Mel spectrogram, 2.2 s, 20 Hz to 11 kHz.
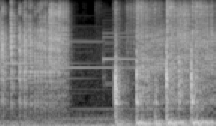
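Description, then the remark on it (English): Dice rolled for a brains roll clatter across a hard tabletop in a rapid, rattling burst, go quiet for a moment with a faint ringing hum, then land again in several sharp, loud clacks, showing another 6 and a 4. No one speaks. “Guess what that banging was? What was that? Another 6? Another 6.”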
